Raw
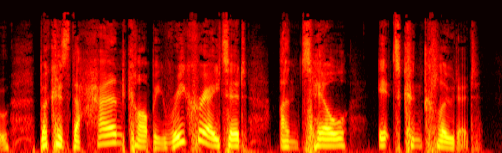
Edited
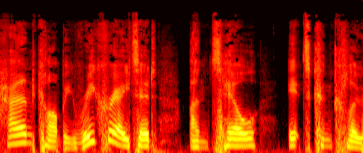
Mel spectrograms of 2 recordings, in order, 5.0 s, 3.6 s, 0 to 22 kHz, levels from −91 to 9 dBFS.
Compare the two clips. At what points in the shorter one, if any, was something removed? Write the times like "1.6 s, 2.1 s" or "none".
none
